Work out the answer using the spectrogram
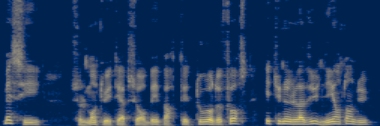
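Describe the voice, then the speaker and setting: A man reading a sly, teasing gentleman. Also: medium pitch, big pitch swings, normal speed. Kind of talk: audiobook character reading.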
